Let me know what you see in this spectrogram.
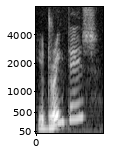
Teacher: with the rising intonation, the sentence becomes, from declarative becomes a question now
